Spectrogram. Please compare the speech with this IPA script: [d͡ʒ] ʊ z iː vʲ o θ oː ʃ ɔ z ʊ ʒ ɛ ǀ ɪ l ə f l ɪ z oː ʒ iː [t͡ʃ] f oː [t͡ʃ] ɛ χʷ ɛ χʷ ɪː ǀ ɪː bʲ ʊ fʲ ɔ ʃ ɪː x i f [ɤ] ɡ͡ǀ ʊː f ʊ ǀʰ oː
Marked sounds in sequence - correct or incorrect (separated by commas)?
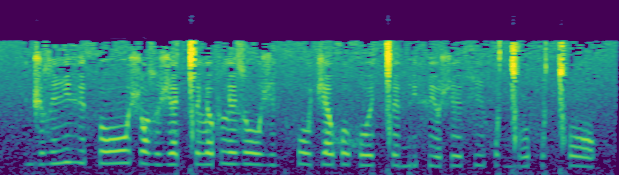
correct, incorrect, correct, correct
